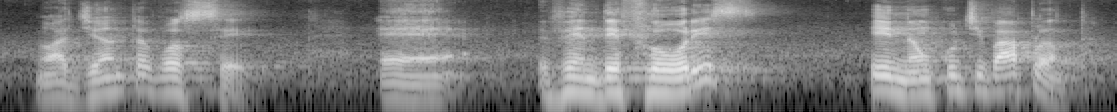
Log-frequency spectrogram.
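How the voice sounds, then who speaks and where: A man talks at a very slow pace, leaving long, frequent pauses. His pitch is medium, with ordinary variation. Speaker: psychologist and commentator on the show. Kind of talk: talk show discussion. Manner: sometimes loud and excited, sometimes very quiet; halting with fillers.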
